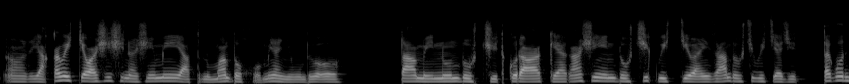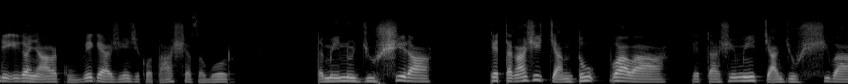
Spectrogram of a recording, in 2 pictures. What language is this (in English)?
Western Juxtlahuaca Mixtec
